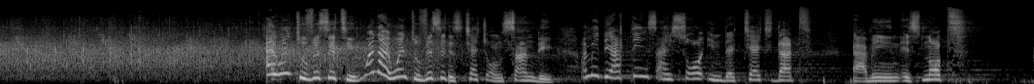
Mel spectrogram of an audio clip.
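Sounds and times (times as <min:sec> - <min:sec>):
audience clapping: 0:00.0 - 0:04.7
speech: 0:02.7 - 0:09.8.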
